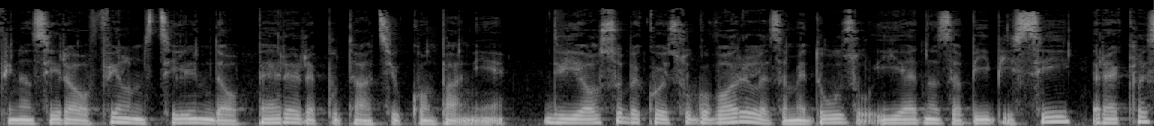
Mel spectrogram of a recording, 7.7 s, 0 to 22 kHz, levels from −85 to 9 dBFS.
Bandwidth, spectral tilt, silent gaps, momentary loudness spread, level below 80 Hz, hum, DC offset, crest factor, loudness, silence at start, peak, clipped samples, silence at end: 16.5 kHz; -6.5 dB/octave; none; 3 LU; -42 dBFS; none; under 0.1%; 16 dB; -23 LUFS; 0 s; -6 dBFS; under 0.1%; 0 s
